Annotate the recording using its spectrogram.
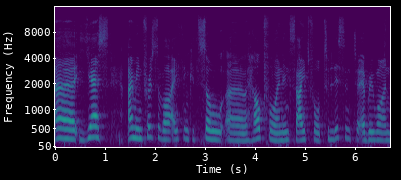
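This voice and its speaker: A woman's fairly high voice with fairly even intonation at a fairly slow pace. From Netherlands. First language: not English. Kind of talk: panel discussion. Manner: halting, many fillers.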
